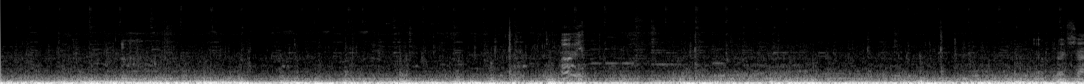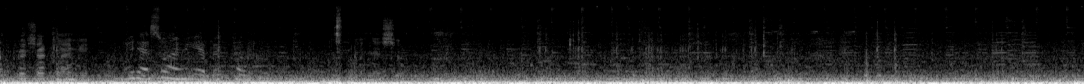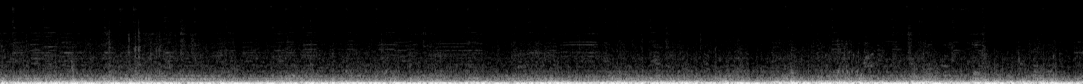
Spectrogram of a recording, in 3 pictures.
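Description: Car driving on an unpaved dirt road, heard from inside the cabin: a loud, steady low rumble of tyres and engine.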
